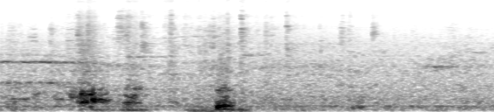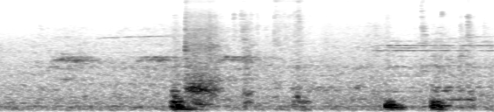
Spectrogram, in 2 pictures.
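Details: Pigeon kept at home giving soft, low coos in short bursts, one early, a louder pair midway and two more near the end, with quiet background noise between.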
